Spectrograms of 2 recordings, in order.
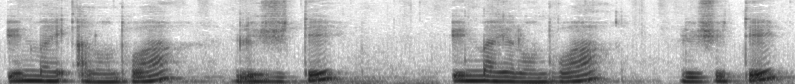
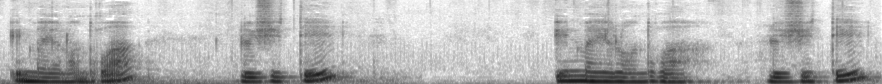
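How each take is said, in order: Both takes have the same delivery.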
